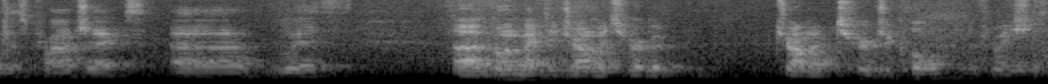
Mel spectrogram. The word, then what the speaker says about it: dramaturgical: And they just welcomed us in, and they've been completely supportive of this project going back to dramaturgical information, is how you say it? Dramaturgical. Yes, it's hard to pronounce.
